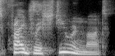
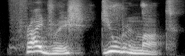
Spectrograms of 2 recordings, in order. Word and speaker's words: Friedrich Dürrenmatt: Name is Friedrich Dürrenmatt.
